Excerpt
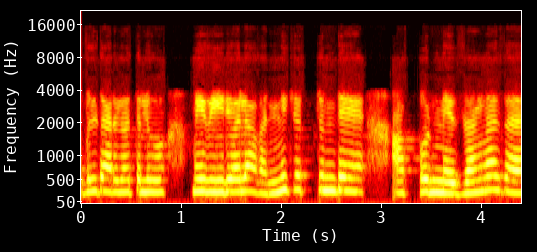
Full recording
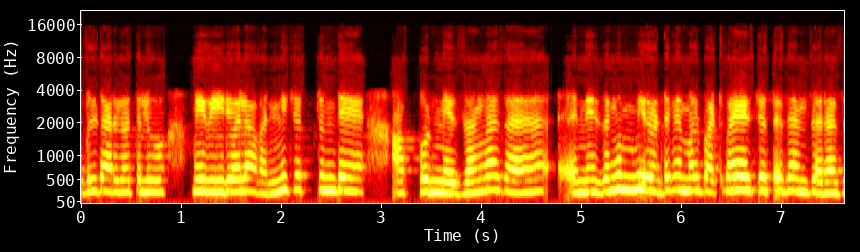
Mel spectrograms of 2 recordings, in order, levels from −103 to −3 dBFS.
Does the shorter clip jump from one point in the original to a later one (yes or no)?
no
